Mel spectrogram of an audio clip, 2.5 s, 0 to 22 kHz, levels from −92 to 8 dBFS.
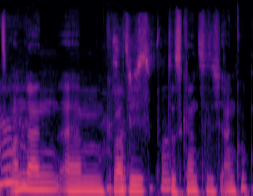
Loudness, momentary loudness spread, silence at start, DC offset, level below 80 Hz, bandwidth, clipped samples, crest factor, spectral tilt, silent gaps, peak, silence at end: -35 LUFS; 5 LU; 0 s; under 0.1%; -64 dBFS; 18 kHz; under 0.1%; 14 dB; -6 dB/octave; none; -22 dBFS; 0.05 s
